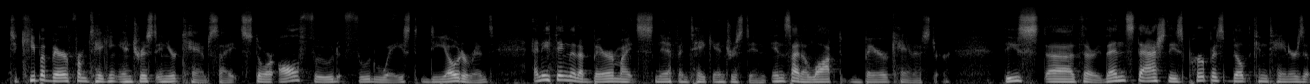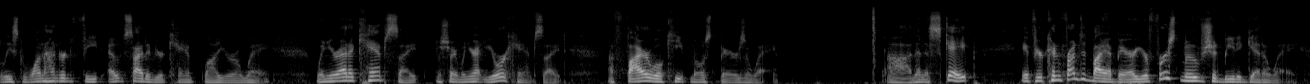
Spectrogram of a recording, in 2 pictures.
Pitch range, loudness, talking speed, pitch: 110-145 Hz, -33 LUFS, 195 wpm, 125 Hz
